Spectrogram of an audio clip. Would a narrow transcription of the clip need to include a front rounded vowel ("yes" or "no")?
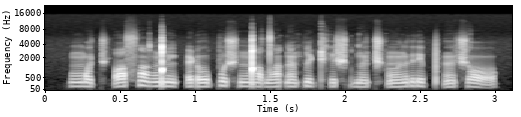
no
